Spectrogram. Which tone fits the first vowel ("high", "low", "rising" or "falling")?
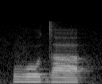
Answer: high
